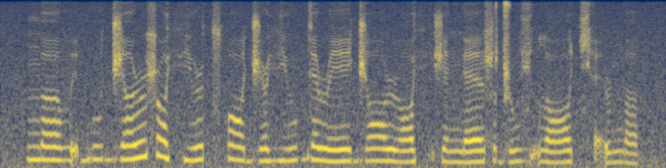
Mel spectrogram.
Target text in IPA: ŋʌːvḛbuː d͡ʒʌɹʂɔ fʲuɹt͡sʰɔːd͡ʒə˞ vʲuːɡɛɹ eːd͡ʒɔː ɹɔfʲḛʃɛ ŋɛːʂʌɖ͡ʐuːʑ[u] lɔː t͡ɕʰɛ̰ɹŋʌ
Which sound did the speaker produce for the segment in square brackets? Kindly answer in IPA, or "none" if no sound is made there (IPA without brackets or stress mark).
ṵ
